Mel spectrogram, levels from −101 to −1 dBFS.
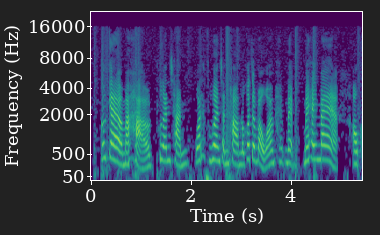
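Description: From start to finish, the background between phrases drops to an unnatural near-silence scattered with twinkling specks. This is overdone noise removal: a noise reduction stage applied far too aggressively to a noisy recording. Wherever a frequency band came close to the tool's noise estimate, it was pushed down hard or shut off, taking quieter parts of the speech along with the noise.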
